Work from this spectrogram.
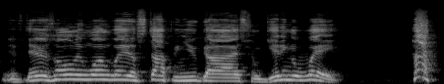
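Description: A man's voice: high-pitched, normal speed, close to an everyday voice. A middle-aged man playing a boastful, stubborn early human in a dramatic play reading. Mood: commanding. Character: first Man, boastful, greedy, stubborn, awkward.

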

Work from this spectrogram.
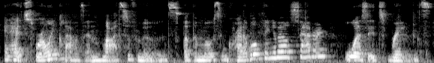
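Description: A young woman reading a children's book aloud expressively, with dramatic pauses, addressing young listeners. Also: lowish voice, expressive, creaky. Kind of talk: expressive read-aloud storytelling. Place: small home room with bookshelves. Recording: slightly distant mic, faint background noise.

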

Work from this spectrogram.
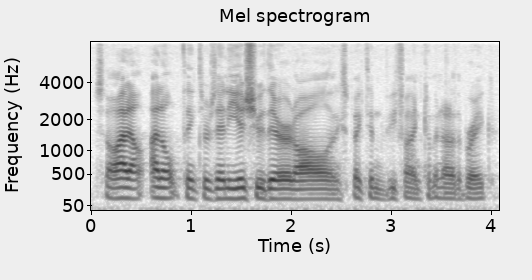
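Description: Middle-aged man, head coach, gravelly voice, measured restarting answers, table mic in arena press room. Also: medium pitch, monotone. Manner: measured, repeats and restarts words while thinking. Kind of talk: postgame press conference answers.

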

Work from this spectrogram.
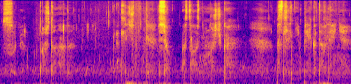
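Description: A young woman whispers softly and breathily in an ASMR roleplay as a witch seamstress, murmuring reassuringly to her client close to the microphone. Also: normal speed. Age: young adult. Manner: soft, murmuring, reassuring, addresses the listener as a client. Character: witch seamstress fussing over fabrics for a client. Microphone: close microphone, facing camera.

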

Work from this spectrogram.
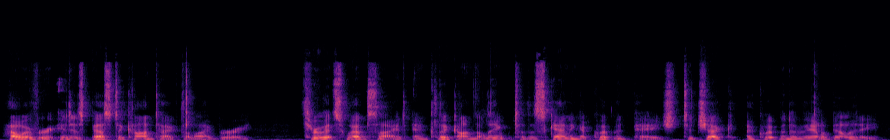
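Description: A man reading scripted instructional narration in a measured, formal way, as an instructor would. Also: fairly low pitch, creaky, breathy edge.

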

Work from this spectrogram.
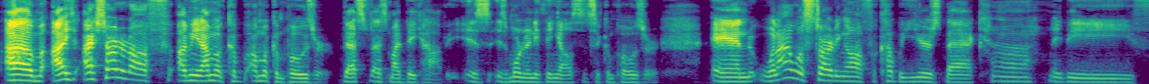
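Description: A man's voice: a little high, normal speed, pushed and bright. A man chatting casually as an interview guest, rambling a little and rephrasing as he goes. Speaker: podcast guest, composer. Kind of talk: casual chat.

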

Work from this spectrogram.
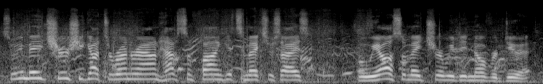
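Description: A man's voice: high voice, fast. A man in his thirties talking casually and with animation as a dog trainer hosting an outdoor vlog, affectionate with animals. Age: 30s. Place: outdoors in a snowy park. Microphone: camera a few feet away. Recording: noisy outdoor camera audio.

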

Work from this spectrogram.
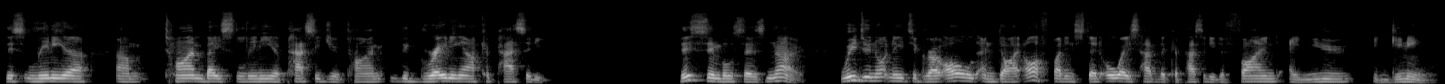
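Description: A man's voice: mid-range voice, fairly even intonation, moderate pace, a little mellow. A man, giving an earnest solo spiritual talk to camera, asking rhetorical questions with emphasis. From Australia. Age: 40s. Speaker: astrologer.

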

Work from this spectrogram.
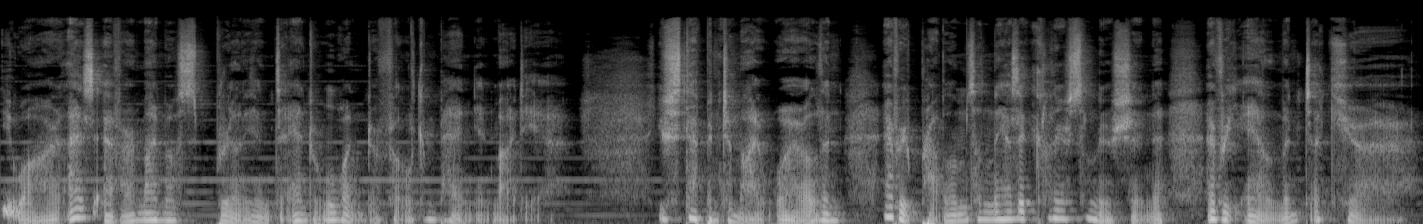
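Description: An ancient vampire lord played by a man speaks in a heavily creaky voice that swings widely in pitch. He is formal and grandiose, a devoted yet ruthless aristocrat in an ASMR roleplay. Faint music sits behind his gravelly words. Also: big pitch swings. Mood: adoring. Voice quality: deep, gravelly. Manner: formal, grandiose, deliberate phrasing with pauses.

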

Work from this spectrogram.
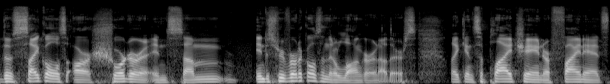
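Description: Man, thirties, tech executive guest, low pitch, conversational, handheld mic, event room. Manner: conversational, quick asides, many filler words and restarts. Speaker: product executive and guest speaker. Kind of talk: fireside chat on stage. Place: meetup event room, indoors.

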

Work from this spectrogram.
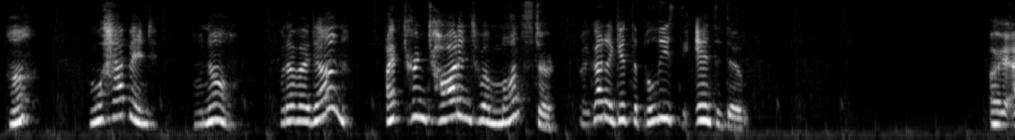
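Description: A woman playing an anxious scientist with a botched serum in an improvised game roleplay. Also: fairly high pitch. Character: anxious scientist who made a monster serum.

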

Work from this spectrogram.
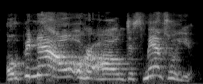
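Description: Woman as a gravelly, forceful stressed professor. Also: a little high, brisk. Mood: angry. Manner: emphatic, impatient. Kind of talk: play reading. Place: indoors at home, on a video call.

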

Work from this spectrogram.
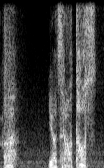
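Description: A man's voice: sits low, steady tone, slow pace, gravelly, sharp tone, husky, heavily acted. A man playing a stoic, determined young noble warrior in a Japanese video game, speaking with restrained, terse resolve. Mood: stern.

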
